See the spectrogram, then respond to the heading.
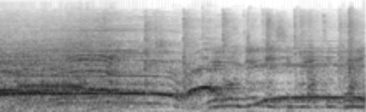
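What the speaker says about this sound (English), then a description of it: "Give me a cheer if you want to talk more about the cult thing" A comedy-night audience roars and cheers loudly and continuously, with rising whoops and shouts cutting through the sustained crowd noise.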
